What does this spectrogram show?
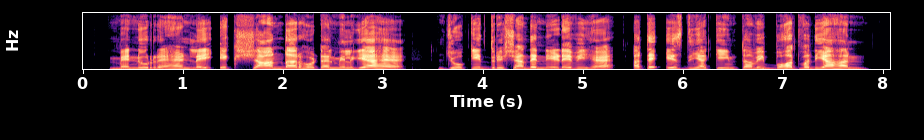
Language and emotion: Punjabi, happy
